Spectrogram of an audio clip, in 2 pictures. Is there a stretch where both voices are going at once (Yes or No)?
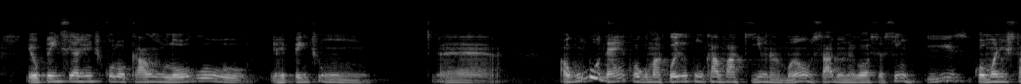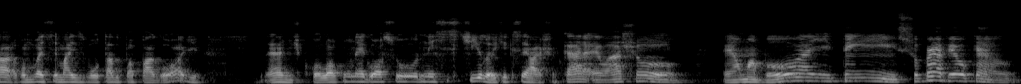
No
